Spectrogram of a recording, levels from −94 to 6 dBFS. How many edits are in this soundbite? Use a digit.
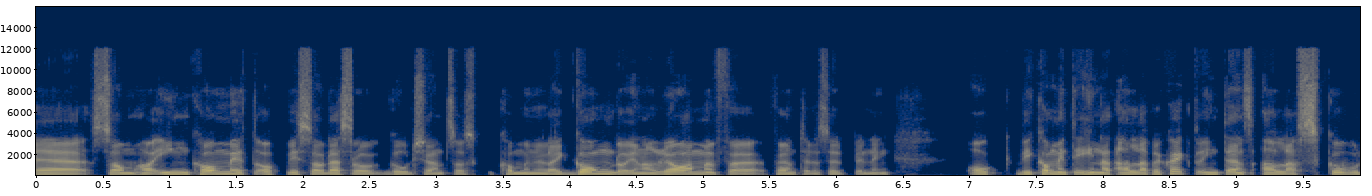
4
